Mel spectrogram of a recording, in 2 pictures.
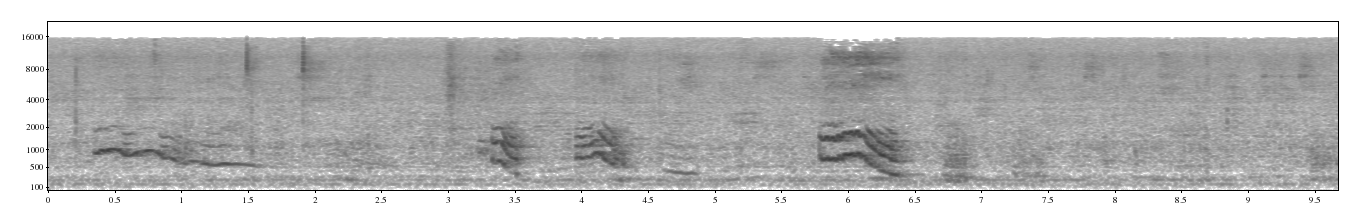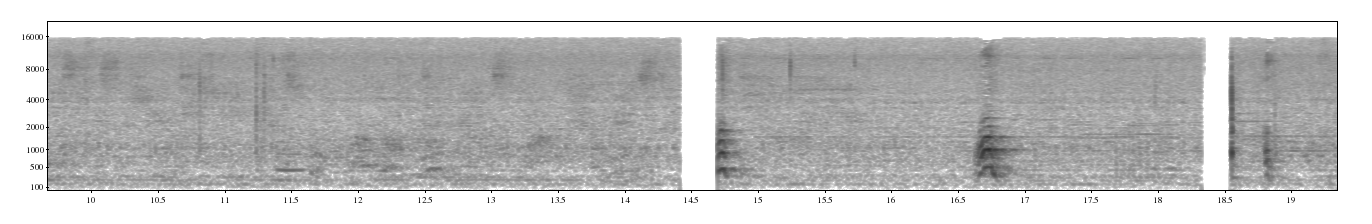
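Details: Eight Beauceron puppies, nine days old, in a litter indoors: short high squeaky whimpers and squeals in bursts near the start, then a long quiet stretch before two more brief cries, in a hushed small room.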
